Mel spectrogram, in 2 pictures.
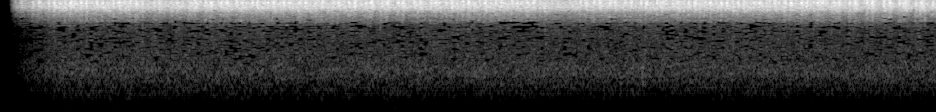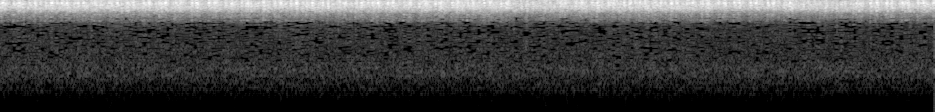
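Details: Crickets, males stridulating by rubbing one wing along the toothed vein of the other, make a steady, unbroken, very high-pitched shrill trill with no pauses throughout, over a soft, faint hiss beneath.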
